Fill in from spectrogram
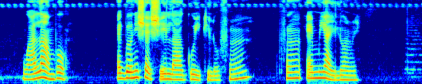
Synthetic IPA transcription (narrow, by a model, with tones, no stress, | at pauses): wa˨˦la˦˨m̩˨˦bɔ˦˨ | ɛ˧ɡ͡be˦o˧nĩ˦ʃɛ˦˨ʃe˨˦la˧ɡo˧i˨kʰi˨lɔ˨fũ˨˦ | fũ˦ɛ˦mĩ˦a˦˨i˨lɔ˧˦˨ɾ̃ĩ˧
